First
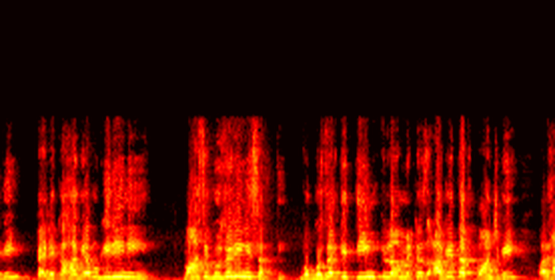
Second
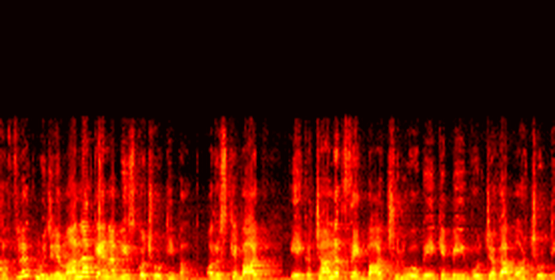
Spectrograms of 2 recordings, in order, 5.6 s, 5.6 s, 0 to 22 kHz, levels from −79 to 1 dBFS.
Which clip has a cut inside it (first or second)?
second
